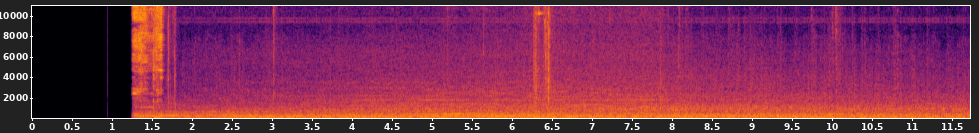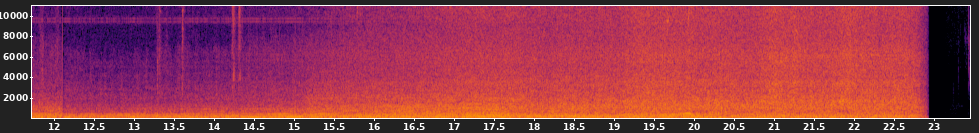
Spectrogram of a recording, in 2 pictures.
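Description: An Infiniti G37 engine runs loud and close for over twenty seconds, a deep continuous rumble that rises and falls as it is revved.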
